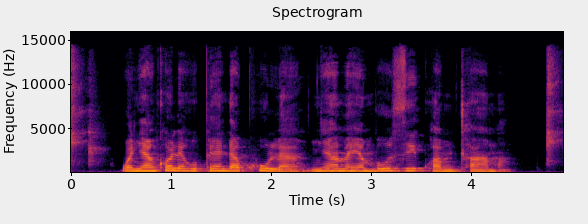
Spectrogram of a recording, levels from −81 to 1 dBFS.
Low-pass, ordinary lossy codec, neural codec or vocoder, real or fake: 14.4 kHz; MP3, 96 kbps; codec, 44.1 kHz, 7.8 kbps, Pupu-Codec; fake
